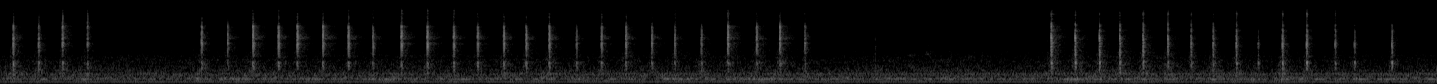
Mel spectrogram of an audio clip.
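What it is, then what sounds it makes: Wooden comb, tapped. A small, solid, light wooden comb is held in the fingers while a dark wooden tool is scratched and tapped along its teeth. Dozens of short, dry, bright clicks come in quick runs of about four per second, broken by a few pauses. A steady low hum sits underneath.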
